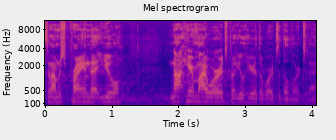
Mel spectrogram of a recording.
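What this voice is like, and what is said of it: Slightly shaky, nervous voice. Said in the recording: “Sorry if my voice is a little shaky. I'm like slightly nervous”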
